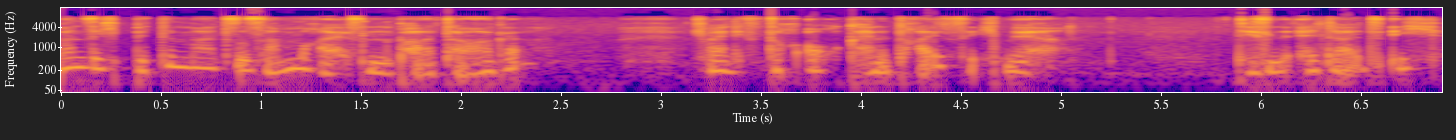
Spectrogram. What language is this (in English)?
German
